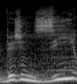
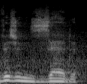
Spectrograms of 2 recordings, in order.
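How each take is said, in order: First: The final letter is pronounced 'zee'. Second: The final letter is pronounced 'zed'. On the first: "do you guys pronounce it Z or Zed?" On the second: "do you guys pronounce it Z or Zed?"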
